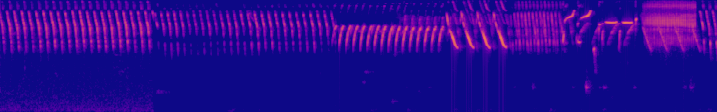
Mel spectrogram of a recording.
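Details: Atlantic canary singing hard, recorded for luring and tutoring quiet birds. Long rolling trills shift in speed and pitch, then give way to quick falling sweeps, and the clip ends with a harsh buzzy burst.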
